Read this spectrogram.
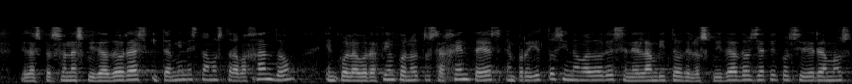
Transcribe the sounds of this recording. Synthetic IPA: d̪e̞laspe̞ɾso̞naskwiðaðo̞ɾasit̪amjene̞st̪amo̞st̪ɾaβ̞axand̪o̞ | e̞ŋko̞laβ̞o̞ɾaθjo̞ŋko̞no̞t̪ɾo̞saxe̞nt̪e̞se̞mpɾo̞ʝe̞k̚t̪o̞sinːo̞βaðo̞ɾe̞se̞ne̞lambit̪oðe̞lo̞skwiðað̞o̞zʝake̞ko̞nsiðe̞ɾamo̞s

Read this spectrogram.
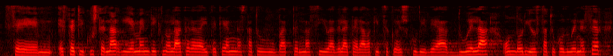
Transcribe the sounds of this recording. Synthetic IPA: seest̪et̪uikust̪e̞naɾɣie̞me̞nd̪ikno̞laːt̪e̞ɾaðajt̪e̞ke̞ne̞st̪at̪uβat̪enːasio̞að̞e̞lae̞t̪ae̞ɾaβ̞akit͡se̞ko̞e̞skuβiðe̞aðue̞lao̞nd̪o̞ɾio̞st̪at̪uko̞ðue̞ne̞se̞ɾ

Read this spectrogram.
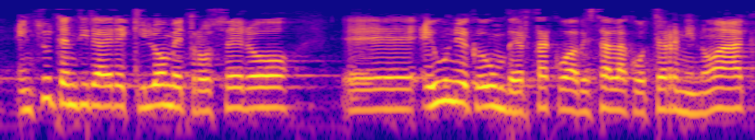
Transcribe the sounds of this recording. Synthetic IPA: e̞nt͡sut̪e̞nd̪iɾae̞ɾe̞kilo̞me̞t̪ɾo̞se̞ɾo̞ | e̞une̞koeɣumbe̞ɾt̪ako̞aβe̞salako̞t̪e̞ɾminoak

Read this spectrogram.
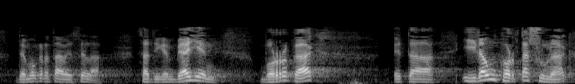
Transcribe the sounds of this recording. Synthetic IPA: d̪e̞mo̞kɾat̪aβe̞sala̰ | sat̪ike̞mbe̞aje̞n | bo̞ro̞kak | e̞t̪aiɾawŋko̞ɾt̪asunak

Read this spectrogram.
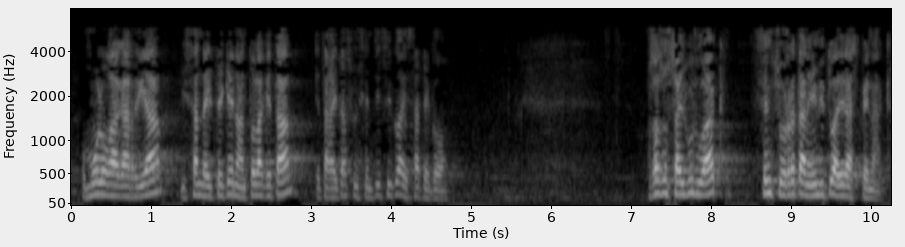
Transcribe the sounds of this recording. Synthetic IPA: o̞mo̞lo̞ɣ̞aɣariaisand̪ajt̪e̞ke̞nant̪o̞lake̞t̪ae̞t̪aɣajt̪asunsie̞nt̪ifiko̞aisat̪e̞ko̞ | o̞sasunsajlβuɾuak | se̞nt͡suo̞re̞t̪ane̞ɣind̪it̪uaðieɾaspe̞nak

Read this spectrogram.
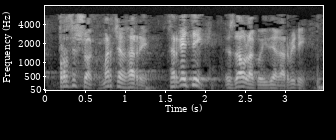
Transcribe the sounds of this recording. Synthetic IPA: pɾo̞θe̞suakmaɾt͡ʃaŋʝarḭse̞ɾɣajt̪ike̞zd̪ao̞lako̞iðe̞aɣ̞arβiɾik

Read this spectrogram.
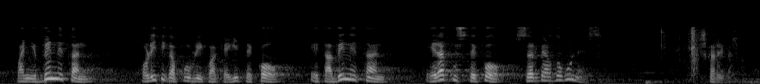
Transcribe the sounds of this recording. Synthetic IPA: bajɲabe̞ne̞t̪am | po̞lit̪ikapuβliko̞ake̞ɣ̞it̪e̞ko̞e̞t̪aβe̞ne̞t̪an | e̞ɾakust̪e̞ko̞se̞ɾβe̞aɾðuɣ̞une̞s | eskarikasko̥

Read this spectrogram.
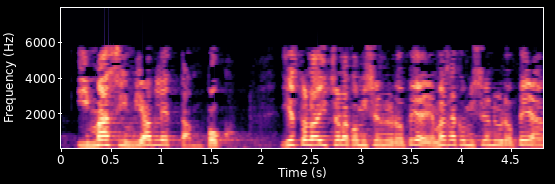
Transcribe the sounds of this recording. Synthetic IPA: imasimbiaβ̞le̞t̪ampo̞ko̥ | ie̞st̪o̞loaðit͡ʃolako̞misjo̞newɾo̞peaðemazlako̞misjo̞ne̞wɾo̞pe̞a

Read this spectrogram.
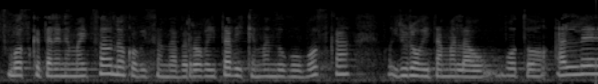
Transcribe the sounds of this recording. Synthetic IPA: bo̞ske̞t̪aɾe̞ne̞majt͡saonako̞βisand̪aβe̞ro̞ɣ̞e̞jt̪aβike̞mand̪uɣuβo̞ska | iɾuɾo̞ɣ̞e̞jt̪aːmalawbo̞t̪o̞ald̪e̞

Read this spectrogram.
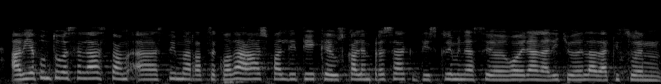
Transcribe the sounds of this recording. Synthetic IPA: aβ̞iapunt̪uβe̞salasspimarat͡se̞ko̞að̞aːspald̪it̪ike̞wskale̞mpɾe̞sakd̪iskɾiminasio̞e̞ɣ̞o̞e̞ɾanaɾit̪uðelaðakisue̞n

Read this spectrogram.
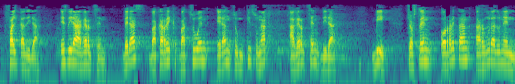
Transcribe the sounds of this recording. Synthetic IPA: falt̪að̞iɾa̰ | e̞zd̪iɾaːɣ̞e̞ɾt͡se̞n | be̞ɾasbakarikbat͡sue̞ne̞ɾant͡suŋkisunakaɣ̞e̞ɾt͡se̞nd̪iɾa | bi | t͡ʃo̞st̪e̞no̞re̞t̪anaɾð̞uɾað̞une̞n

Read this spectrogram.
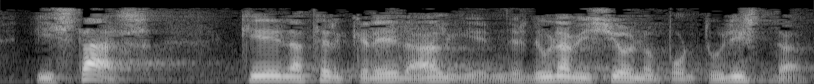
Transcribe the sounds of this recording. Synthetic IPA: kiθas | kjeɾenaθe̞ɾkɾe̞eɾaalɣje̞̰nd̪e̞zðeunaβ̞isjo̞no̞po̞ɾt̪unist̪a̰

